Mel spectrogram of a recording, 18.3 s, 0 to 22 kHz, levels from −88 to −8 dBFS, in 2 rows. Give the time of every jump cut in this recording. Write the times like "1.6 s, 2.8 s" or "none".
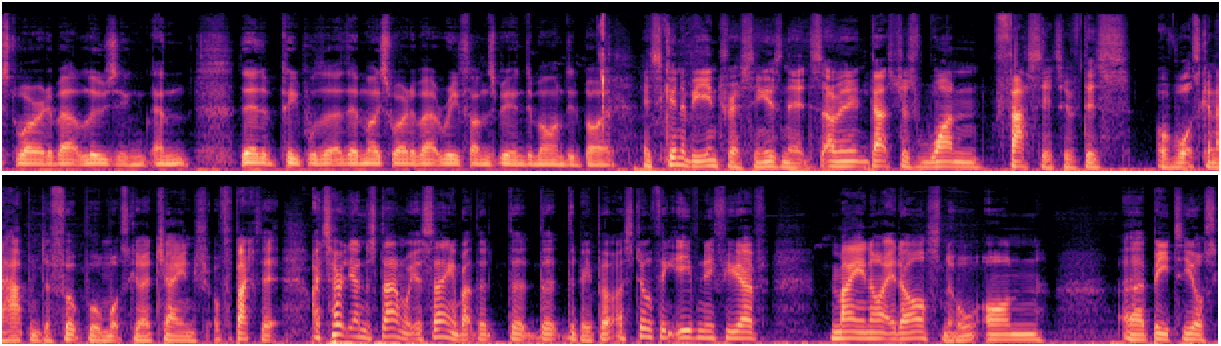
11.4 s, 13.5 s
